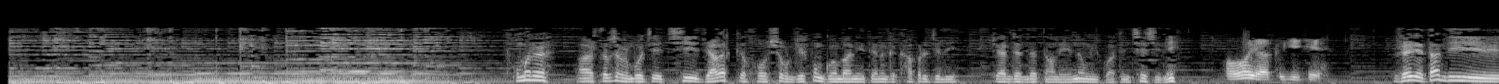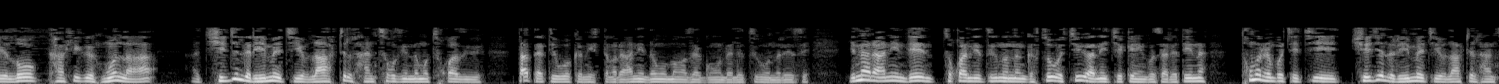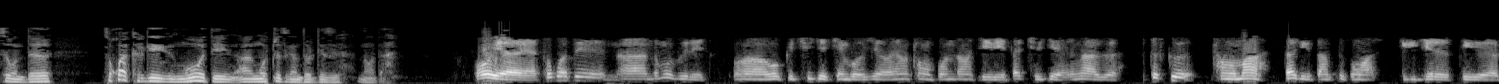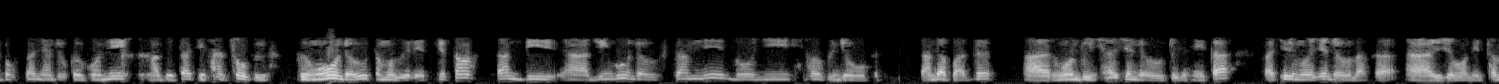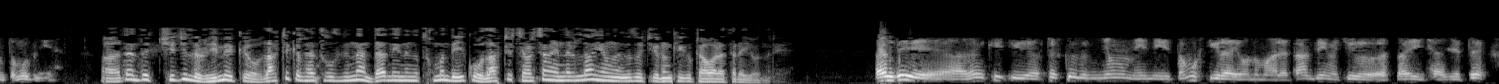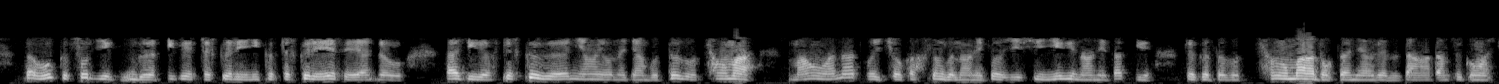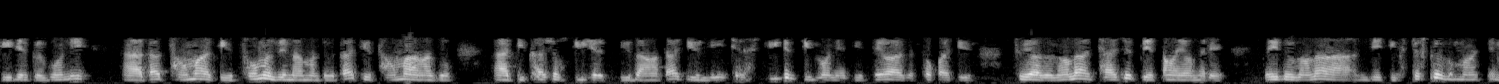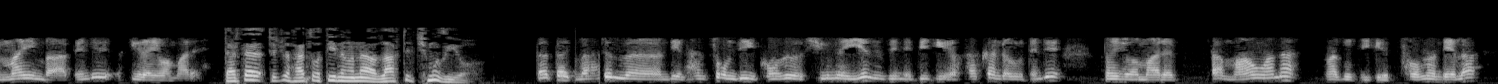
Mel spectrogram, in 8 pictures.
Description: བཀའ་འདྲི་ཞུས་པར་གསན་རོགས་ཞུ༎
